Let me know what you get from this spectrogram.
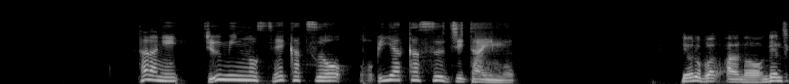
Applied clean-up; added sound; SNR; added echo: neural mask model DeepFilterNet 3.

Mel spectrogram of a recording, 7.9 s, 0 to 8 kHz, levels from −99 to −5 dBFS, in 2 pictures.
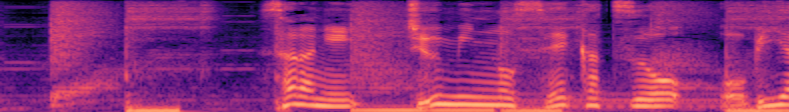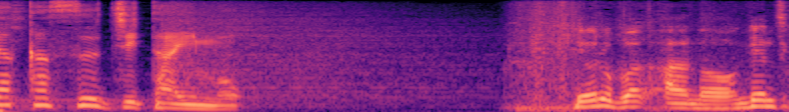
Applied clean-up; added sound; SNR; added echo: none; none; none; none.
